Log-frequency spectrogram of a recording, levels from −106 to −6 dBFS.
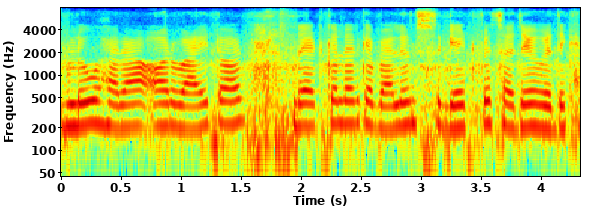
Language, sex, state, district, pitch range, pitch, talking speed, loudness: Hindi, female, Bihar, Saharsa, 200-220 Hz, 210 Hz, 210 wpm, -19 LUFS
